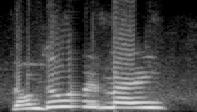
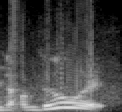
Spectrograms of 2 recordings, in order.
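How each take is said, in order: First: Same warning, pitched much higher and pressed; emphatic warning. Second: Said in the usual way. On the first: Retold or imitated. Warning himself off the elderberry, urgent and much higher. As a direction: repeat the warning, jumping up high on it.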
